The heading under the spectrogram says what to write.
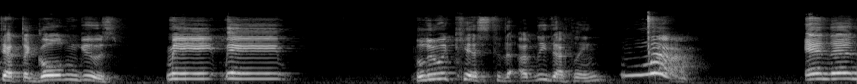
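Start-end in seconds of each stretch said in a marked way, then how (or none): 1.6-2.9 high squeaky horn beeps; car horn meep. Acted. The princess honks at the golden goose, squeaky beeps. 6.2-6.9 big high smacking kiss; kiss sound. Acted. Blowing a kiss to duckling.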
